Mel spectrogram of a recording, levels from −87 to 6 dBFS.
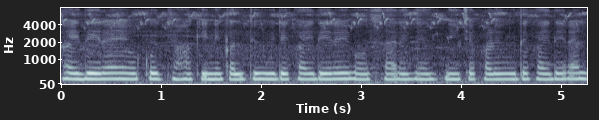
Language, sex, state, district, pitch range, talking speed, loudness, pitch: Hindi, female, Bihar, Muzaffarpur, 215-225 Hz, 260 wpm, -15 LUFS, 220 Hz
